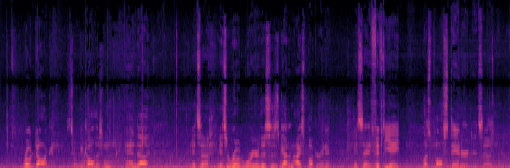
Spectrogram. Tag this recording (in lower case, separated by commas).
speech, inside a large room or hall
